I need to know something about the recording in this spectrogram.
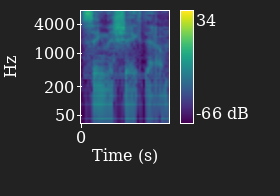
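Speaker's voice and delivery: flat, falling tone. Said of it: "what does that mean?".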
